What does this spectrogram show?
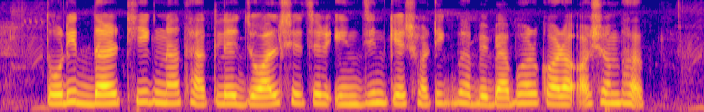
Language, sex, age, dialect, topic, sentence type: Bengali, female, 18-24, Rajbangshi, agriculture, question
